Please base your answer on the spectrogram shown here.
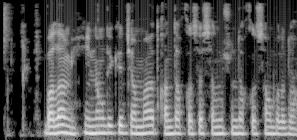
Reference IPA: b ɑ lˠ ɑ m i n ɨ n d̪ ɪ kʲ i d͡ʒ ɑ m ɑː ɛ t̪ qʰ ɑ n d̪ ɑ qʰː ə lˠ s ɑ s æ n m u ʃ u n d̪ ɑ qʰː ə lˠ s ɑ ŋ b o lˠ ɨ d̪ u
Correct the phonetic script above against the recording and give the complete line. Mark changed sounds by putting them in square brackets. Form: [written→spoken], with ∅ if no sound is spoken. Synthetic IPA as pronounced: b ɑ lˠ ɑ m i n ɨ [n→ŋ] d̪ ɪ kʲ i d͡ʒ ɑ m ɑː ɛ t̪ qʰ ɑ n d̪ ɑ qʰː ə lˠ s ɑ s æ n m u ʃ u n d̪ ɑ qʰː ə lˠ s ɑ ŋ b o lˠ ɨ d̪ u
